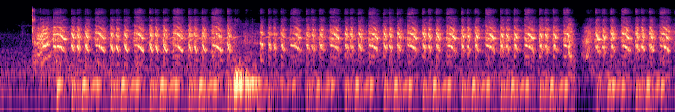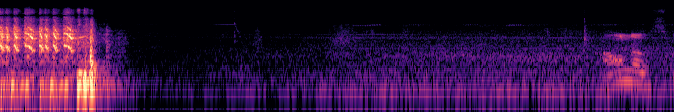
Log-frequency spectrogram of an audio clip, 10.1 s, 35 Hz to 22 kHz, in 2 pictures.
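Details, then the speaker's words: Wrecked 2009 Yamaha R1, in neutral: starter spins the engine steadily about three to four turns a second for six seconds, never catches; crank no start, owner later suspects the fuel pump was not connected. "bet it's crank it fast but uh what that [Music] mean short ain't going to start I don't know why probably cuz it's a piece of"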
